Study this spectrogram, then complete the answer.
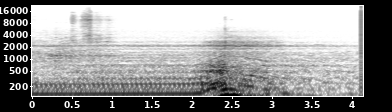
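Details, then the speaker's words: Car after a leaking coolant pipe was replaced: a rough, lumpy low rumble picking up into a rev, with smoke from burning fuel. The engine is flooded with fuel from cold-start enrichment. "so yeah as suspected that's all it is uh just the engine is flooded with fuel"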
